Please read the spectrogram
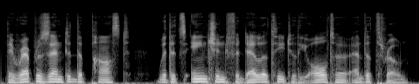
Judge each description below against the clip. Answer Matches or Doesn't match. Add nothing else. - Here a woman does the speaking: Doesn't match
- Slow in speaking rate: Doesn't match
